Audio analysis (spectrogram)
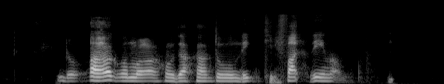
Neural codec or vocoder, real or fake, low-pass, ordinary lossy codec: codec, 16 kHz in and 24 kHz out, 0.4 kbps, LongCat-Audio-Codec, four codebook decoder; fake; 10.8 kHz; AAC, 64 kbps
